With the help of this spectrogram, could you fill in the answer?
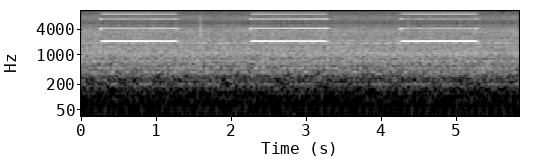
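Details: Riello DVD 2200 UPS: a high, steady beep lasting about a second and repeating every two seconds over a quiet room hum, warning of failing batteries before battery replacement.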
